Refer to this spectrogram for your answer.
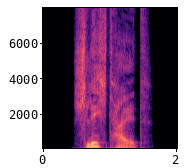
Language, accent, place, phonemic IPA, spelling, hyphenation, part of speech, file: German, Germany, Berlin, /ˈʃlɪçthaɪ̯t/, Schlichtheit, Schlicht‧heit, noun, De-Schlichtheit.ogg
- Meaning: simplicity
